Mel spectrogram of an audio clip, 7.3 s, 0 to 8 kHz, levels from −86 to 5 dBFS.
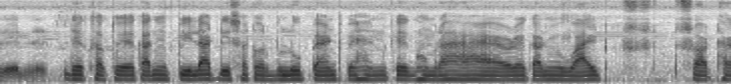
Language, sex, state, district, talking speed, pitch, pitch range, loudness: Hindi, male, Bihar, Sitamarhi, 170 wpm, 115 Hz, 110-115 Hz, -18 LUFS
